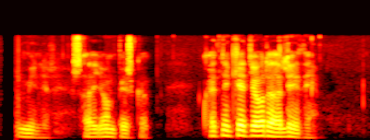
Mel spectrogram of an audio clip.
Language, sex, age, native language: Icelandic, male, 40-49, Icelandic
